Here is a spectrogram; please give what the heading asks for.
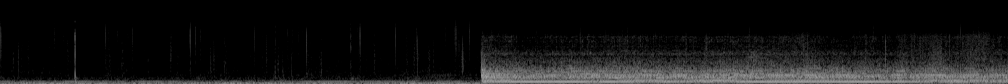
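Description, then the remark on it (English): Army bombing plane engines, one of 8 bombers, drone steadily off Bayonne, New Jersey, starting as a faint, static-laden hum and swelling abruptly about halfway through into a louder, fuller, continuous roar. No one speaks. “Army bombing plane V-843 off Bayonne, New Jersey.”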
